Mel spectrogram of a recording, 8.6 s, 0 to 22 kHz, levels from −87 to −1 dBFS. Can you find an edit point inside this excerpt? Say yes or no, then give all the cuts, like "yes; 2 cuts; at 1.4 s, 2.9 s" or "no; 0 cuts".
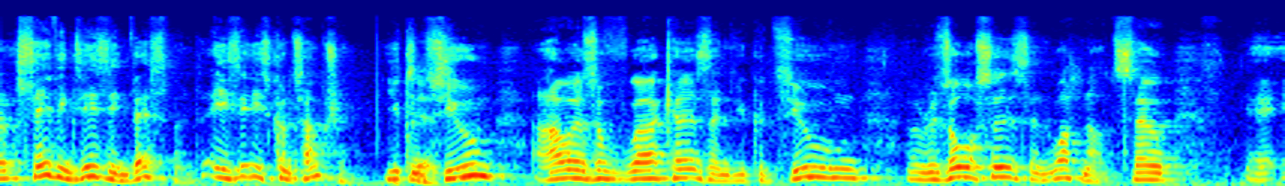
yes; 1 cut; at 3.3 s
